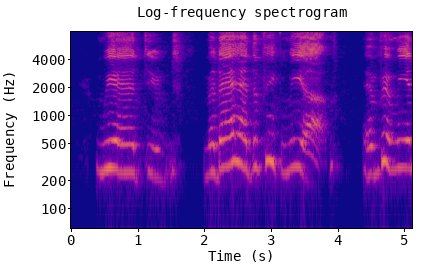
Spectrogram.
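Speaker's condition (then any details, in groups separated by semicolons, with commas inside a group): Cerebral palsy; from birth, difficult delivery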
